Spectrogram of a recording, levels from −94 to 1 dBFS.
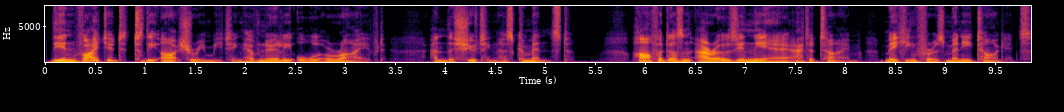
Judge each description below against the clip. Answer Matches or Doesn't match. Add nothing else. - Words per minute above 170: Matches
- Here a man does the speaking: Matches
